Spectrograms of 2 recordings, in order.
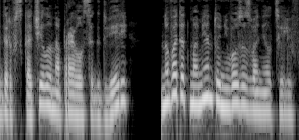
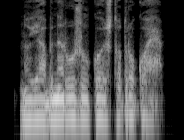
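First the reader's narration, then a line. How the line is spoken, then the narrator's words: Whispered. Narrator (Russian): прошептал Кшиштов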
